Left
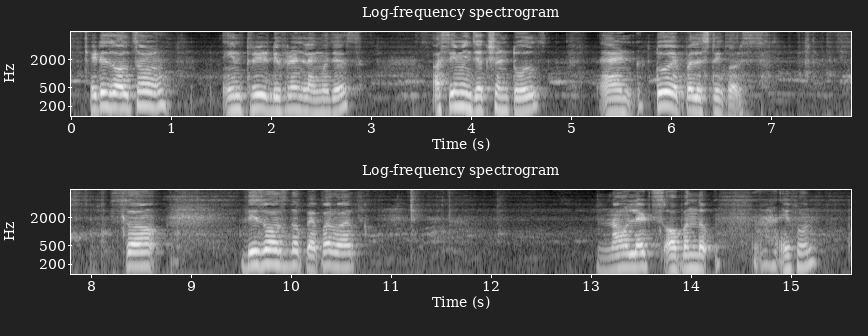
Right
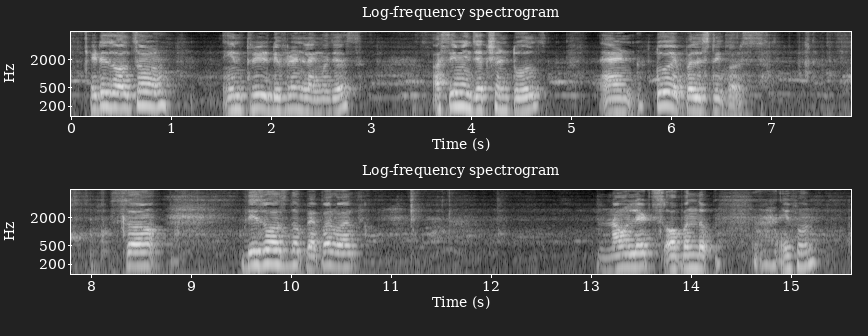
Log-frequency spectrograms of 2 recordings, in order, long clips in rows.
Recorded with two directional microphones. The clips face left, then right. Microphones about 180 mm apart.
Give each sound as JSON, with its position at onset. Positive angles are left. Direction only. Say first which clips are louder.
{"t": 0.2, "sound": "speech", "louder": "left 7 dB", "side_deg": 50}
{"t": 9.6, "sound": "speech", "louder": "left 6 dB", "side_deg": 55}
{"t": 13.1, "sound": "speech", "louder": "left 6 dB", "side_deg": 55}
